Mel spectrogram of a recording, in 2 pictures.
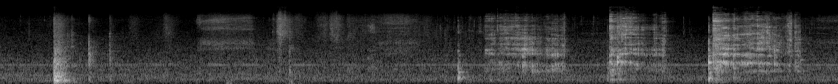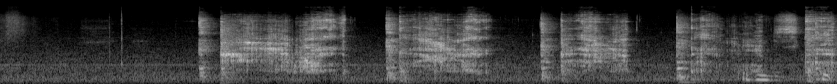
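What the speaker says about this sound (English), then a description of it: "and just keep stirring." A spoon stirs a pot as it comes to the boil, scraping and rubbing against the metal in irregular bursts, loud and close, with brief pauses between strokes and no talking.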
